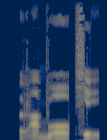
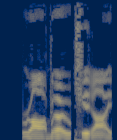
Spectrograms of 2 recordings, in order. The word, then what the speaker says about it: рабочий: Рабочий. – Рабочий, working. The stress is on the second syllable.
